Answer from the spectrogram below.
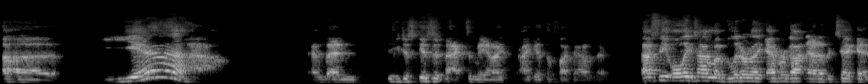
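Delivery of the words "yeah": put-on guilty eight-year-old voice, sing-song, drawn-out yeah. Retelling answering a police officer: imitating a lying eight-year-old. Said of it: "I answer like this".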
